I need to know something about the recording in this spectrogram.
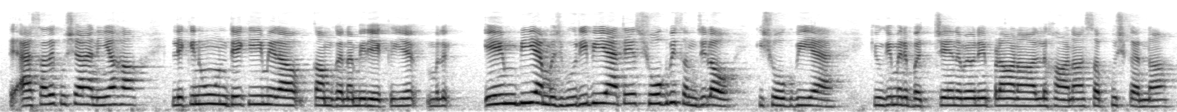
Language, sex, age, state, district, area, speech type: Dogri, female, 30-45, Jammu and Kashmir, Reasi, rural, spontaneous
